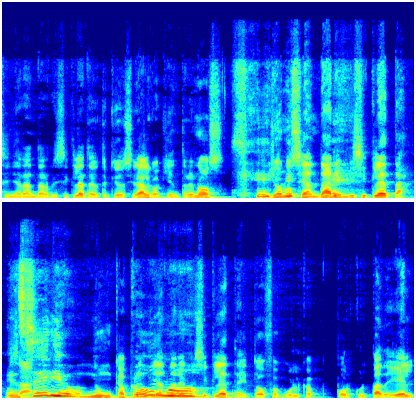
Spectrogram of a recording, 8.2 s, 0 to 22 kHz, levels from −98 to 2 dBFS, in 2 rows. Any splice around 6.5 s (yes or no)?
no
